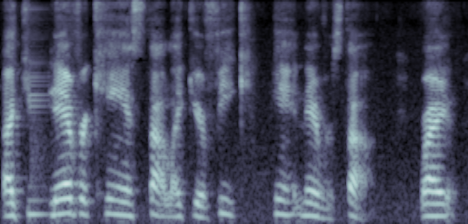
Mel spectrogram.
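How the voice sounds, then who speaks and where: A woman's voice: lowish voice, normal speed, gravelly. A middle-aged American woman talking casually as an interview guest, acting out little asides and often checking in with "right?". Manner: animated storytelling, acts out quoted thoughts, often tags phrases with "right?". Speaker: interview guest, coffee shop owner.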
